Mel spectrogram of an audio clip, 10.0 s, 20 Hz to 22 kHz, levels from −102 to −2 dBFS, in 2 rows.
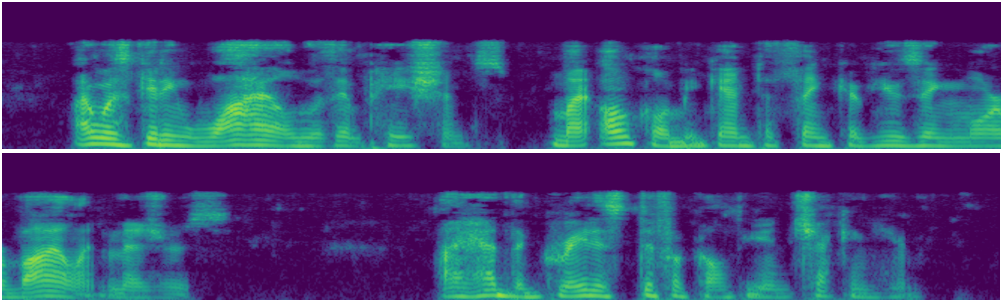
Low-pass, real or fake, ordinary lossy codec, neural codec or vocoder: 7.2 kHz; real; Opus, 64 kbps; none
